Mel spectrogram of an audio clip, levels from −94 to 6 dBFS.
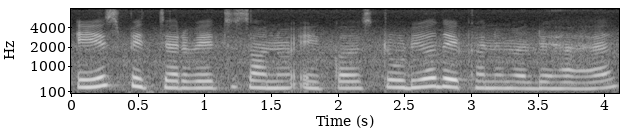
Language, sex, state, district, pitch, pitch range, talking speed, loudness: Punjabi, female, Punjab, Kapurthala, 240 Hz, 230-270 Hz, 160 wpm, -16 LUFS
